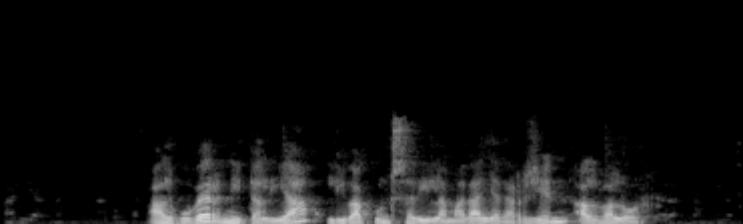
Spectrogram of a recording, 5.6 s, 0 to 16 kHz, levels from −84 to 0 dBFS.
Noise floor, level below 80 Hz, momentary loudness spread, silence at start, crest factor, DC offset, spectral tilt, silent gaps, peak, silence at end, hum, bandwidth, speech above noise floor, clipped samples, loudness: -70 dBFS; -62 dBFS; 6 LU; 1.15 s; 18 dB; under 0.1%; -7.5 dB/octave; none; -6 dBFS; 0.75 s; none; 8 kHz; 49 dB; under 0.1%; -22 LUFS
